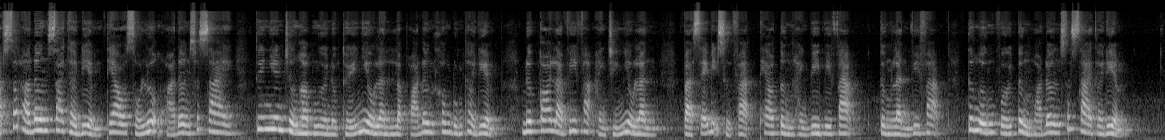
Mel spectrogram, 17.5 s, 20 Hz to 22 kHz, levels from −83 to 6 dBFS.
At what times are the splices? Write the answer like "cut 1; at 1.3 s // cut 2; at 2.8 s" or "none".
cut 1; at 3.7 s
